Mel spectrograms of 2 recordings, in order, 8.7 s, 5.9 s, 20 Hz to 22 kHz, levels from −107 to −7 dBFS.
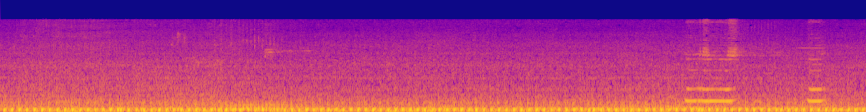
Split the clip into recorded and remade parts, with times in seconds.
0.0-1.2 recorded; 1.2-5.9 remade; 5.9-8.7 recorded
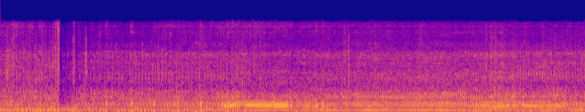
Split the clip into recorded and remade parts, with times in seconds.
0.0-5.0 recorded; 5.0-5.9 remade

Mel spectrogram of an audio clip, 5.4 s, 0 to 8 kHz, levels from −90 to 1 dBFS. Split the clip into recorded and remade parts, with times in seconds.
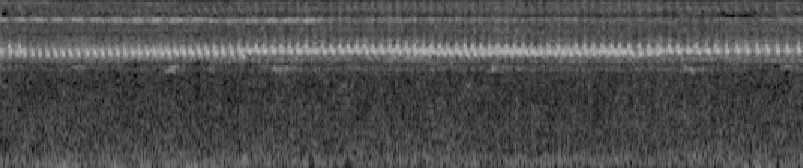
0.0-1.6 recorded; 1.6-4.8 remade; 4.8-5.4 recorded

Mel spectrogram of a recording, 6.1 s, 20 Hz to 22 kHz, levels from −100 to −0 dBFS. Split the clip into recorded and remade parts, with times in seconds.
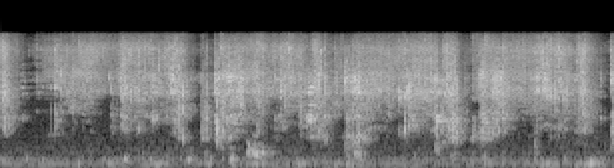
0.0-6.1 recorded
